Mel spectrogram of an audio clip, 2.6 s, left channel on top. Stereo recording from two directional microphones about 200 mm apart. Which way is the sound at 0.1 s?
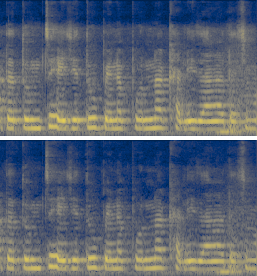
10° right (ahead or behind).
